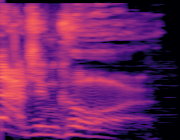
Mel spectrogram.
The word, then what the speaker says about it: Agincourt: It's actually pronounced Battle of Agincourt.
